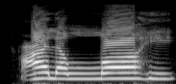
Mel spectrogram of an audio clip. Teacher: ہم حرف اللام کو موٹی آواز میں پڑھیں گے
